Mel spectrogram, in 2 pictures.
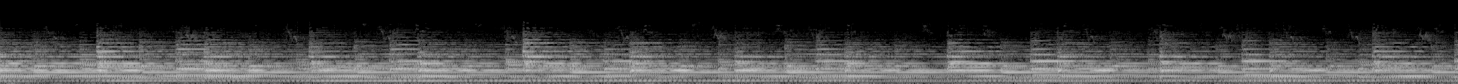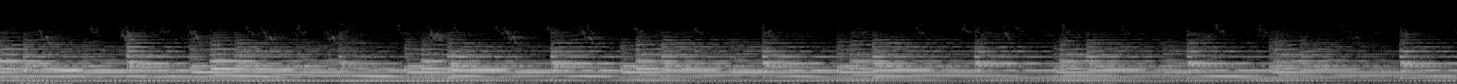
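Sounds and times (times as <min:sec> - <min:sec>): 
bells: 0:00.0 - 0:29.1.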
